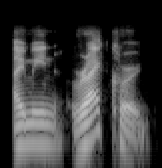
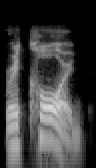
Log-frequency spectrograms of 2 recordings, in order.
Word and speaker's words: record: So the first word, record, the stress is in the first syllable, which means a set of documents or any records that contains information. And the second word is record. So the stress is in the second syllable, which which implies an action.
